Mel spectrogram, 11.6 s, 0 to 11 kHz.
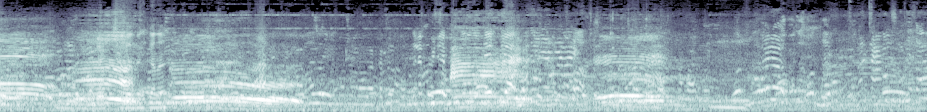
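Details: Young Shahiwal bull calves at a cattle market in Mymensingh, Bangladesh, 7 February; several drawn-out, wavering moos rise and fall amid steady crowd chatter and talking voices.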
